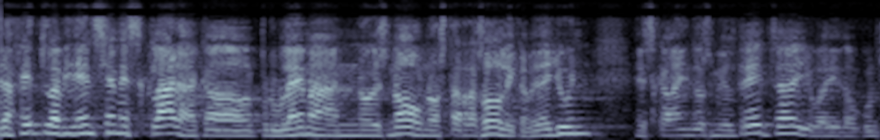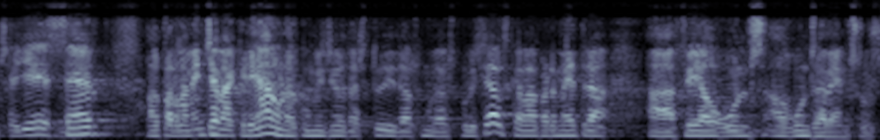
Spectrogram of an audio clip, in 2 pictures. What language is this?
Catalan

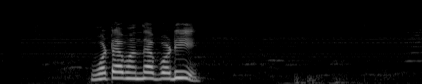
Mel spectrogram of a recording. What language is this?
Nepali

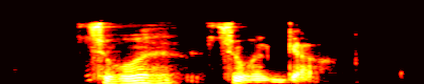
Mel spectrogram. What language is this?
Kabyle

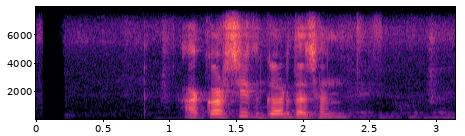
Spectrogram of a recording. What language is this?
Nepali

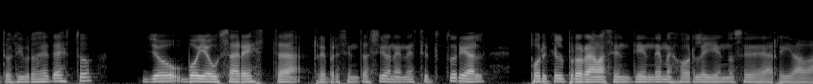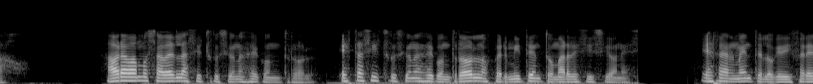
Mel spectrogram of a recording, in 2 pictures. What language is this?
Spanish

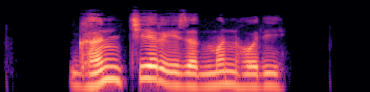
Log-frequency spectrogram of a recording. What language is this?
Torwali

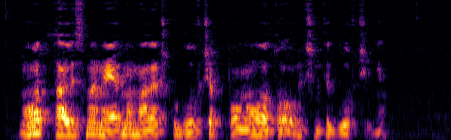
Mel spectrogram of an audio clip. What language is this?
Macedonian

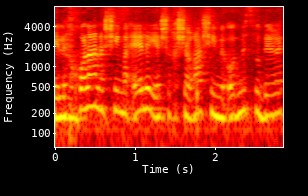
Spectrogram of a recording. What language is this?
Hebrew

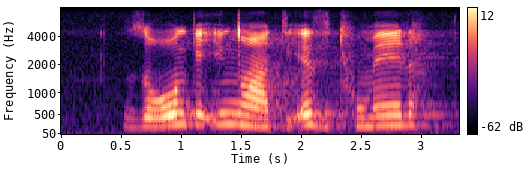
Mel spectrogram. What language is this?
Xhosa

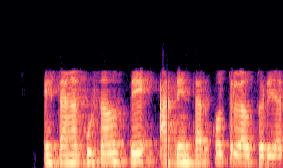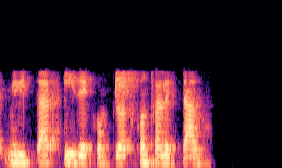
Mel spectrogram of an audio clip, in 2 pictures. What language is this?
Spanish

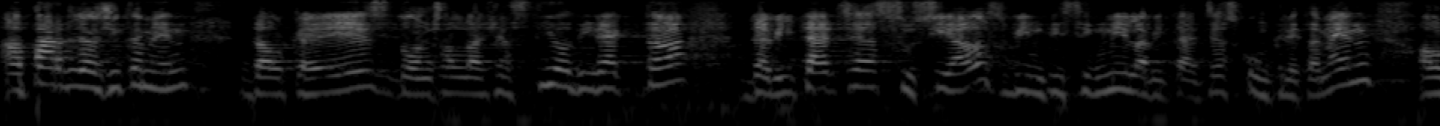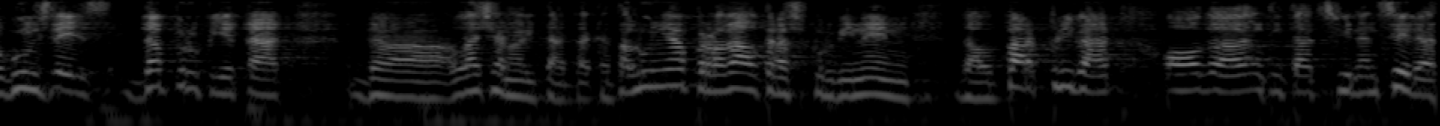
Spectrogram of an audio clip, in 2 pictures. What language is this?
Catalan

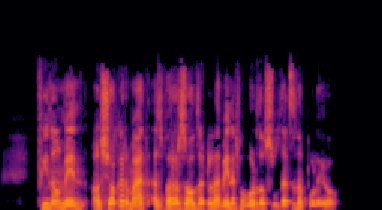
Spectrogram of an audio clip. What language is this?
Catalan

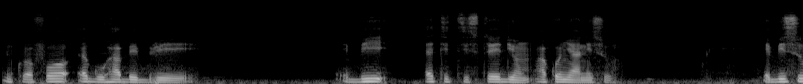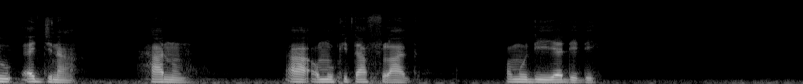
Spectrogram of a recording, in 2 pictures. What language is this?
Akan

